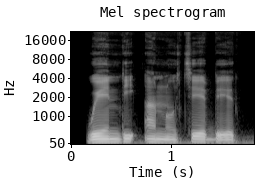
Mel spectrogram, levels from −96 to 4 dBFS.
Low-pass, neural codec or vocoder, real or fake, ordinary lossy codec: none; none; real; none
